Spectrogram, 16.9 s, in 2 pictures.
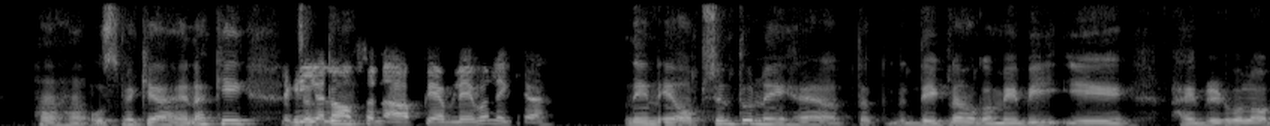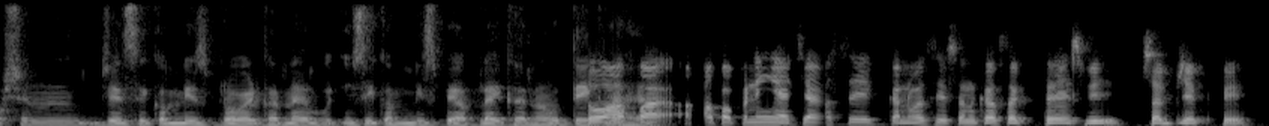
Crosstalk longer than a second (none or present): none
